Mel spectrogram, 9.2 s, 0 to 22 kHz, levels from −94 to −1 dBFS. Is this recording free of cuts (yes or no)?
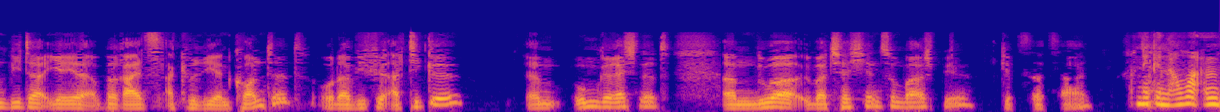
yes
